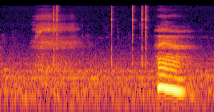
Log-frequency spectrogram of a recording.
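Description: A few sharp, isolated clicks like computer keys, with a soft breathy hiss about a second in, then a brief hum from a man's voice, falling in pitch, near the end.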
